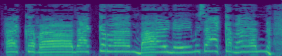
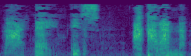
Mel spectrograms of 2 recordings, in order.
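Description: First: Very high, drawn-out scream; screaming aloud. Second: Slow, voiceless whisper; intense whisper. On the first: Woman screaming her secret name aloud, shrieking. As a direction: scream the name out, slow and loud. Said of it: "Then she screamed aloud". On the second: Woman confiding her secret name, fierce whisper. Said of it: "She leant forward and whispered". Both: A narrator's reading.

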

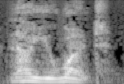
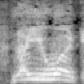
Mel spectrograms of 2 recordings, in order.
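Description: First: Said in the usual way. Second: Much higher, louder refusal; loud insistent no. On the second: A narrator's reading. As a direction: push the no up hard, insisting. Zaphod defies the robot again.

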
